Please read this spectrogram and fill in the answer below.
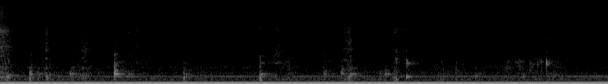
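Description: A whisk scraping and knocking against a metal mixing bowl as thick cornbread batter is pushed out into a cast iron skillet: irregular light clicks and scrapes, thinning out after about four seconds. A steady low hum runs underneath.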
